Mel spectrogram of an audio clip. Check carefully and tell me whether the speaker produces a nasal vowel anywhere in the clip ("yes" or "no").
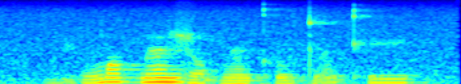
yes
